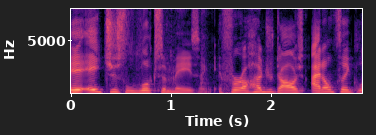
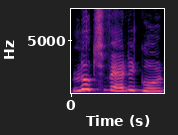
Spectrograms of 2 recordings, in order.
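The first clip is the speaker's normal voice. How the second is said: high-pitched, squeaky, badly done put-on voice; 12 semitones higher, 5 dB quieter than usual. Mocking who approved the instructions: terrible Tiago impression. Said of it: "It's a terrible impression".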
